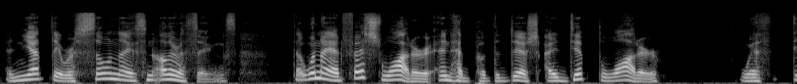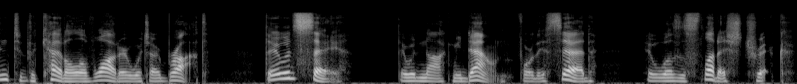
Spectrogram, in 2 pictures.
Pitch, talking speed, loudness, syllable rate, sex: 175 Hz, 185 wpm, -21 LUFS, 4.7 syllables/s, male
